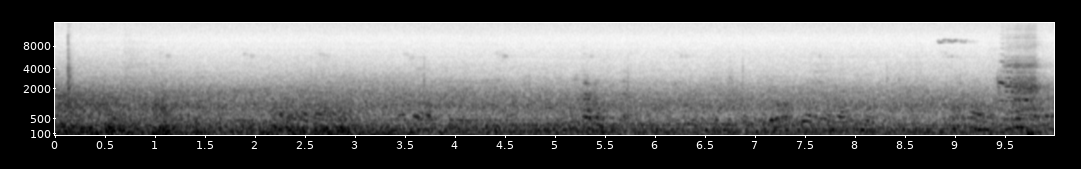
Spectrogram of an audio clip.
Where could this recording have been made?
in a residential area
